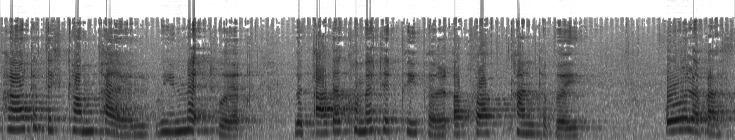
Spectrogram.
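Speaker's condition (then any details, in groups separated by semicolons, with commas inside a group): Profound deafness; profound deafness since early childhood, found at 2.5 years by kindergarten teachers, large hearing aids in body harness; without speech at 2.5 years, mother taught basic speech before school, Mary Hare School for deaf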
